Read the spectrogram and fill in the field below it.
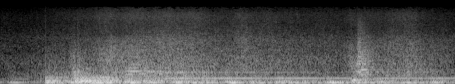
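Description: Continuous roar of surf washing in, with a couple of louder surges, over a steady low engine-like drone throughout; no one speaks.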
